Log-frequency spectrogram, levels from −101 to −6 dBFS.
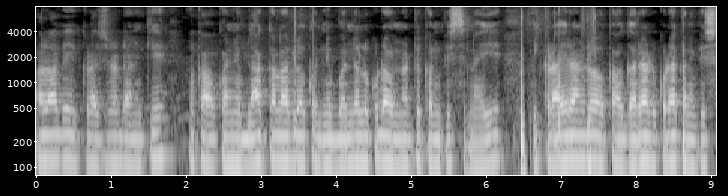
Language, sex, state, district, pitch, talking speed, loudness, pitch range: Telugu, male, Andhra Pradesh, Sri Satya Sai, 115 Hz, 120 wpm, -25 LUFS, 110-115 Hz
